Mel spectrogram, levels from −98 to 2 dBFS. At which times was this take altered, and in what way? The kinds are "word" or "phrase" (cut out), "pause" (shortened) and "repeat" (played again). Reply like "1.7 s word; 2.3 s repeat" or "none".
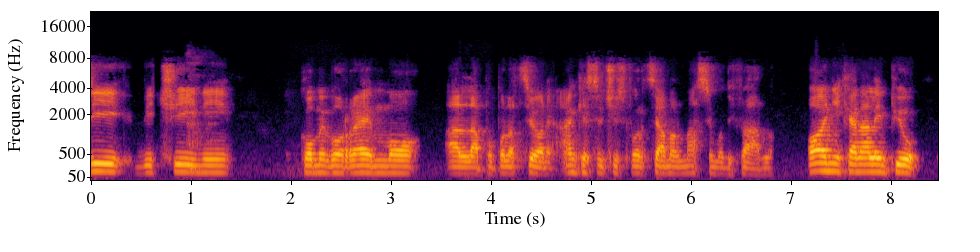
none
